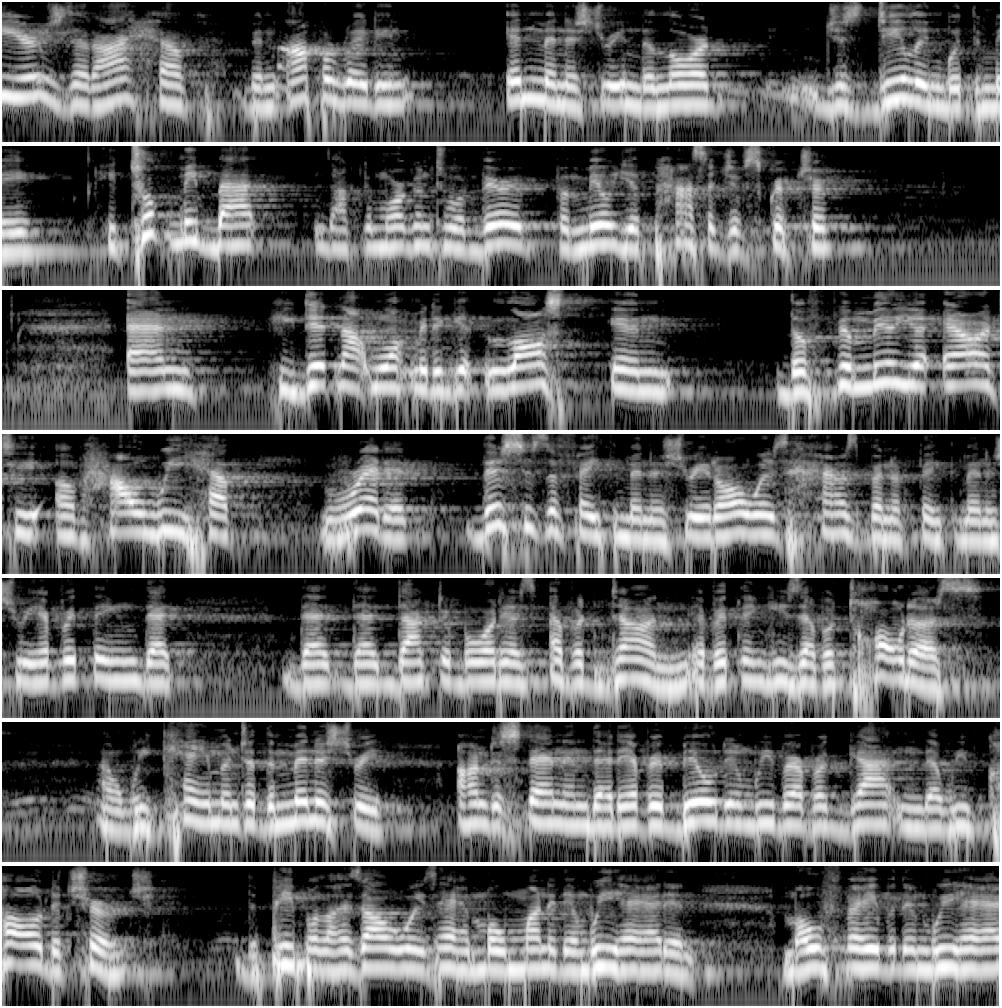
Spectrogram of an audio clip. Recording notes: Preached at New Greater Bethel Ministries in Queens, New York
